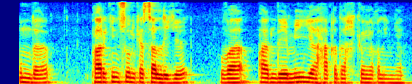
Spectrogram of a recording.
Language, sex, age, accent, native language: Uzbek, male, 19-29, Namangan, Uzbek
